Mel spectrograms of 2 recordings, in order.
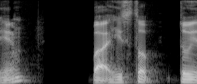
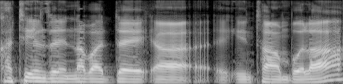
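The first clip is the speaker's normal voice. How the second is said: put-on slow Northern Ugandan accent. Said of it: "they speak like".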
